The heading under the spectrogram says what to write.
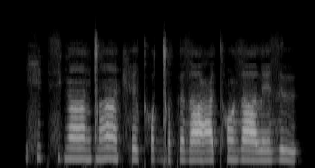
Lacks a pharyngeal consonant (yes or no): no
